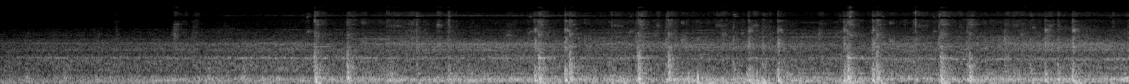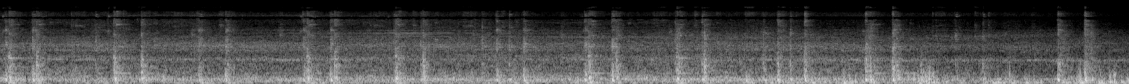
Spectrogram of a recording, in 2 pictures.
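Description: Northern passenger multiple-unit train running over points and curved track, its wheels clicking over rail joints and crossings, with a faint steady wheel squeal; it grows louder over the first few seconds as it draws near.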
